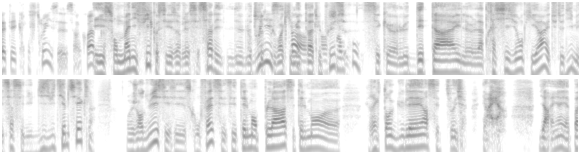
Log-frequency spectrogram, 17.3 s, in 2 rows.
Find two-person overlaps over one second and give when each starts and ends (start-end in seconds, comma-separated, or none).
3.8-5.4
